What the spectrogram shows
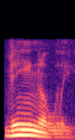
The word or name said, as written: venally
